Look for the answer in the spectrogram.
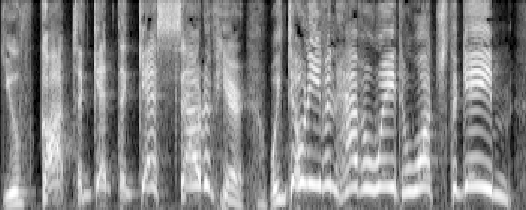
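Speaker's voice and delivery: high, urgent mom voice; fed-up falsetto order; exasperated mother. Acted. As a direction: insist in a high-pitched complaint. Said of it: "Mother's like".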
